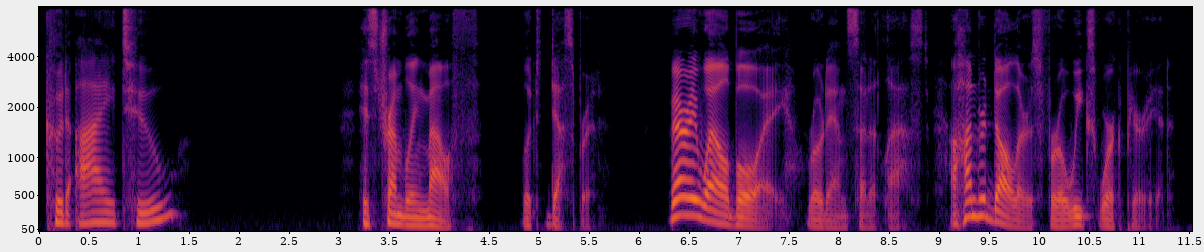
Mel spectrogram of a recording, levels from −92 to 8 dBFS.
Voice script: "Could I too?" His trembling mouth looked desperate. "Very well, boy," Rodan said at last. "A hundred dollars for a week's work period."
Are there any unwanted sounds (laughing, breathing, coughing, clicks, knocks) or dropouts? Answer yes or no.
no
